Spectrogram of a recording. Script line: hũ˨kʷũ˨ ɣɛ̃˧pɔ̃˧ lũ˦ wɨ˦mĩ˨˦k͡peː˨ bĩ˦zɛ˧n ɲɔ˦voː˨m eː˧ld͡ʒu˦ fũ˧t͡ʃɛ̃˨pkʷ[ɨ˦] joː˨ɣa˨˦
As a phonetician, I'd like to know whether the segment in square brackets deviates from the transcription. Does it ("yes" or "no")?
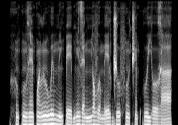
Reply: no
